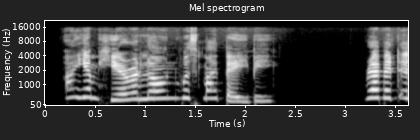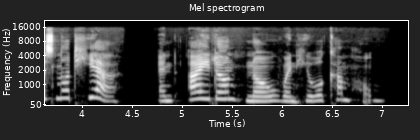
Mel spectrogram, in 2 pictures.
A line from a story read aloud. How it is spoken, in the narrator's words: Rabbit's wife told him calmly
